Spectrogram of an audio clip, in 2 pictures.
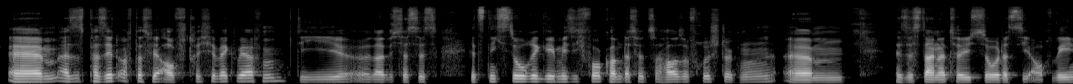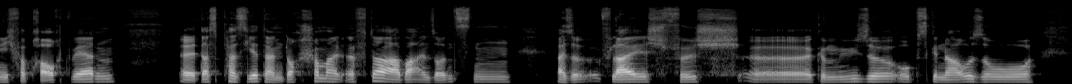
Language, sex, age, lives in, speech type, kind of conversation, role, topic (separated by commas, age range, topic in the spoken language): German, male, 18-19, Germany, conversation, podcast, guest, Wie gehst du zu Hause mit Lebensmittelverschwendung um?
